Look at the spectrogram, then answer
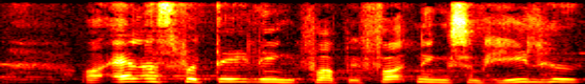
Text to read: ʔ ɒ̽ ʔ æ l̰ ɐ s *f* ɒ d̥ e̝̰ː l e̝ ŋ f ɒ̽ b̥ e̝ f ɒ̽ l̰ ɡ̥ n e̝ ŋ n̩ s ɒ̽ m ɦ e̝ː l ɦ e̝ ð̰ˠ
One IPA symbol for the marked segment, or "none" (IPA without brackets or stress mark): f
